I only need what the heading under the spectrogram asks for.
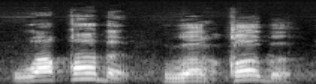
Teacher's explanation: اب یہاں پر بھی آخر میں با، اور با جب ساکن ہوگی تو اس پہ قلقلہ ہوتا ہے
